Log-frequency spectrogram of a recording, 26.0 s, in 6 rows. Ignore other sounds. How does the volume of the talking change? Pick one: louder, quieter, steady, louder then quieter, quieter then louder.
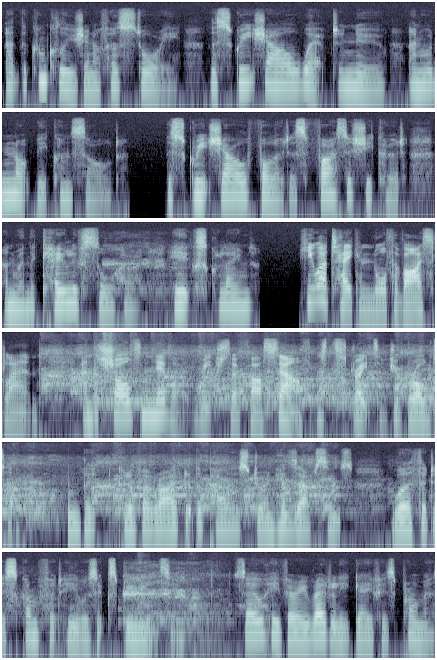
steady.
